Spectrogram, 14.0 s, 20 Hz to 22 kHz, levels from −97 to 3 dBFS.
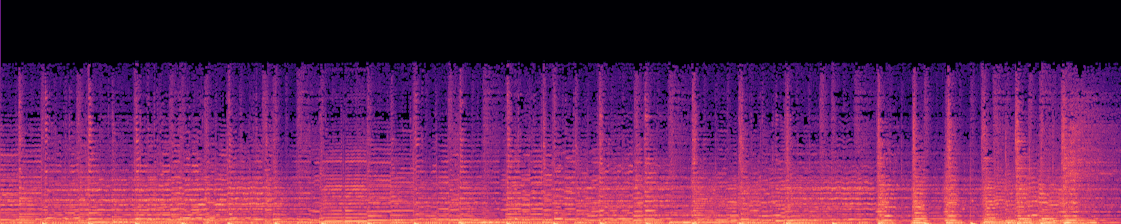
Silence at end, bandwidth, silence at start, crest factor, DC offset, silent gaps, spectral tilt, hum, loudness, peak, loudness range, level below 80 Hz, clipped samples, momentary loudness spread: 0 s; 16 kHz; 0 s; 16 dB; under 0.1%; none; -5.5 dB/octave; none; -16 LUFS; 0 dBFS; 2 LU; -28 dBFS; under 0.1%; 5 LU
